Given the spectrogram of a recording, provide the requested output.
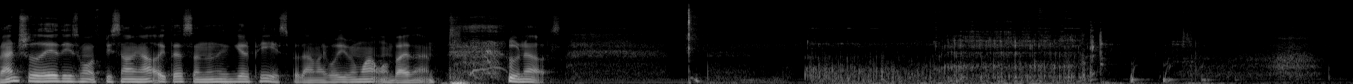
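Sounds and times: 
speech: 0:00.0 - 0:05.8
sharp click: 0:06.8 - 0:07.1
water bubbling and gurgling through a pipe: 0:08.1 - 0:12.1.

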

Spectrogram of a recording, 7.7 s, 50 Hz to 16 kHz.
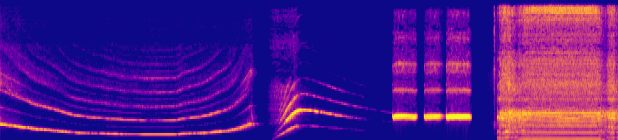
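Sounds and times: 
long swooping novelty slide whistle: 0:00.0 - 0:04.3, 0:04.9 - 0:07.7
quick falling novelty whistle: 0:00.0 - 0:06.0.

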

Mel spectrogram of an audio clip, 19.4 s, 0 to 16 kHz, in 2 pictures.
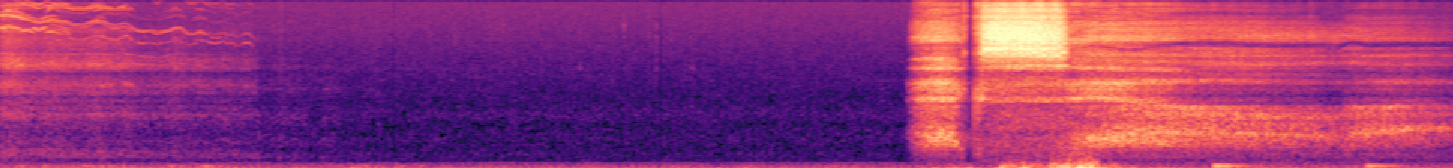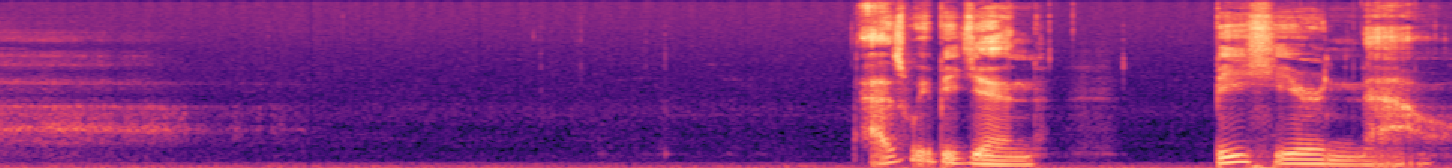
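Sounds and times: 
slow deep breathing during a guided meditation: 0:00.0 - 0:02.3, 0:06.1 - 0:11.8, 0:16.8 - 0:17.3
speech: 0:15.6 - 0:16.7, 0:17.8 - 0:19.3.

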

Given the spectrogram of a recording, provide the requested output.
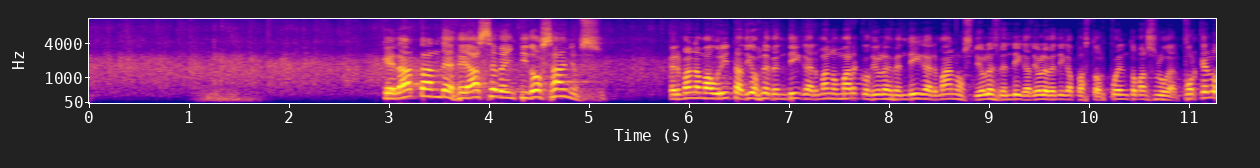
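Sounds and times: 
audience applauding: 0:00.0 - 0:07.5
speech: 0:03.0 - 0:05.2, 0:05.8 - 0:11.2.

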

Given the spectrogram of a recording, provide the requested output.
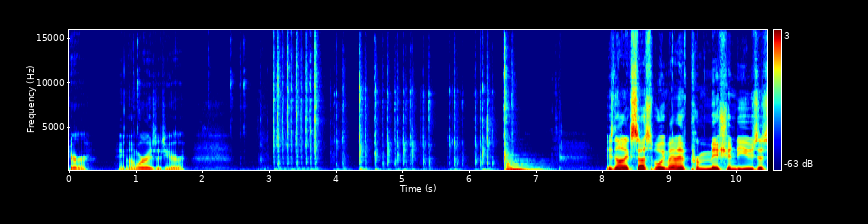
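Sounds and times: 
speech: 0:00.0 - 0:01.8, 0:08.1 - 0:10.4
rapid typing on a computer keyboard entering a password: 0:02.4 - 0:06.7.

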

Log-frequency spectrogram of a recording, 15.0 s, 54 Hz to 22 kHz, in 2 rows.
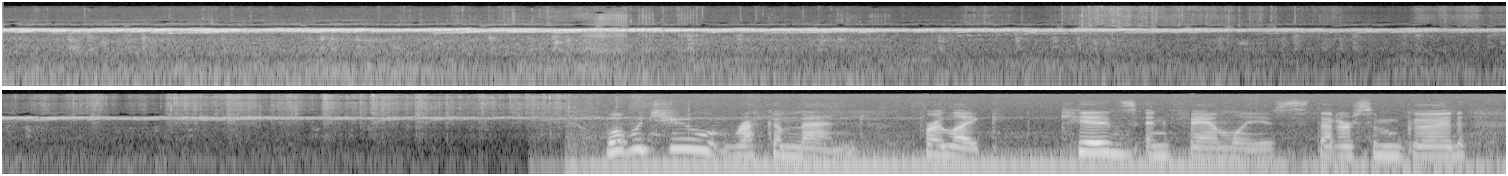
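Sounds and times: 
dense chorus of spring peeper frogs calling: 0:00.0 - 0:12.2
low rumble: 0:10.1 - 0:15.0
speech: 0:10.5 - 0:15.0.

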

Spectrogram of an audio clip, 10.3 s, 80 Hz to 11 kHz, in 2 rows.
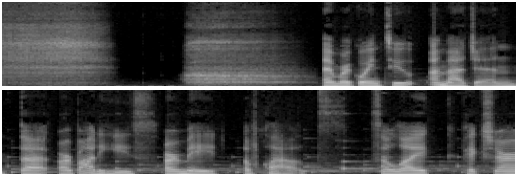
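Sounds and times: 
deep breath during a guided relaxation exercise: 0:00.0 - 0:01.2, 0:01.8 - 0:03.2
speech: 0:03.2 - 0:10.2.

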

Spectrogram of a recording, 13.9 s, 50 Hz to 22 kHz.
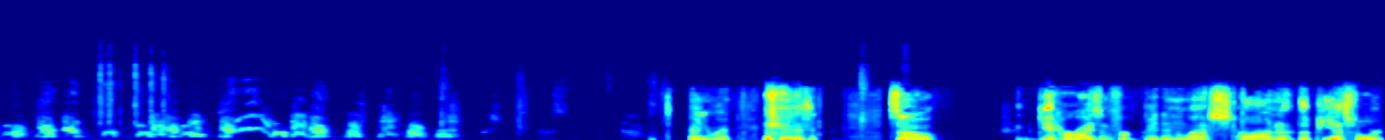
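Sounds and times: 
dogs barking and yapping: 0:00.0 - 0:05.0
speech: 0:07.0 - 0:08.3, 0:09.0 - 0:09.4, 0:10.4 - 0:13.8.

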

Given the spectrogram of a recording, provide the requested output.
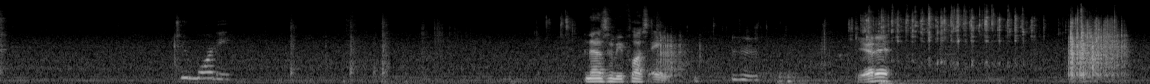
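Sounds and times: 
speech: 0:01.8 - 0:02.4, 0:05.8 - 0:08.0, 0:08.6 - 0:09.1
damage dice rolling and clicking on a hard table: 0:05.4 - 0:05.8, 0:06.4 - 0:07.3, 0:08.5 - 0:11.4.

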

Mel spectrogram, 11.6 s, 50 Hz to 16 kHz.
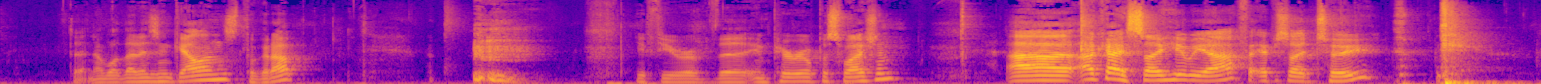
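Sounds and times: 
speech: 0:00.5 - 0:02.4, 0:03.3 - 0:04.0, 0:04.8 - 0:06.8, 0:07.6 - 0:10.9
sneeze: 0:10.4 - 0:11.2.

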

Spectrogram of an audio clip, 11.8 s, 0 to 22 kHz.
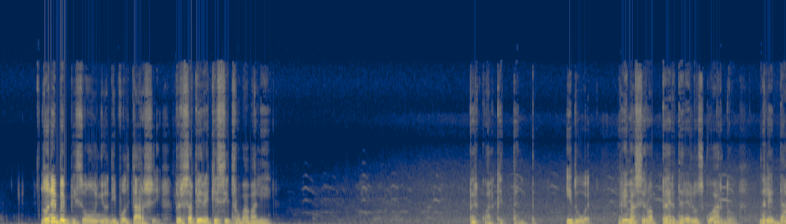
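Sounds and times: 
speech: 0:00.6 - 0:04.2, 0:07.0 - 0:11.7
seagulls screeching over sea waves: 0:04.4 - 0:11.7
steady rush of sea waves and surf: 0:04.7 - 0:11.7.

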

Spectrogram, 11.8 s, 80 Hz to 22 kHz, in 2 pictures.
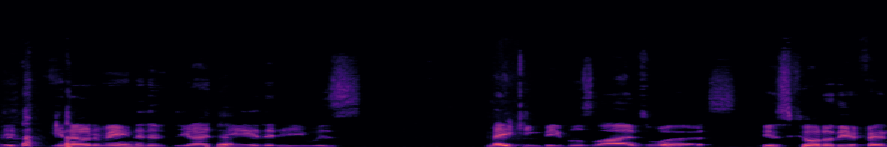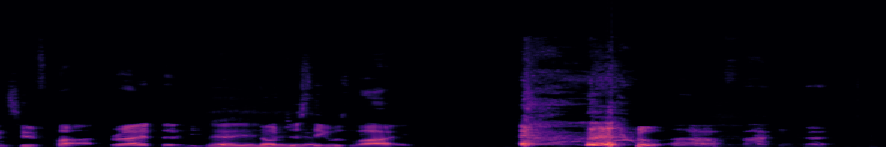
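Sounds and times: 
speech: 0:00.0 - 0:02.5, 0:03.2 - 0:08.7, 0:09.4 - 0:11.5
harsh coughs from a person with a lingering illness: 0:09.4 - 0:10.5.

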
